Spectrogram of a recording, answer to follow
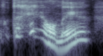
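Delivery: retold outrage, jumping way up in pitch; what-the-hell disbelief at the mess; exasperated. Finding trash on his patio.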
